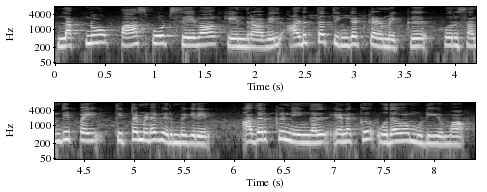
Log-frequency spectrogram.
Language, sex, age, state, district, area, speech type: Tamil, female, 30-45, Tamil Nadu, Ranipet, urban, read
